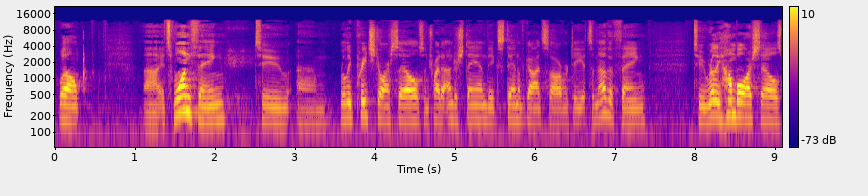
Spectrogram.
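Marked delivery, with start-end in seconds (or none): none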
